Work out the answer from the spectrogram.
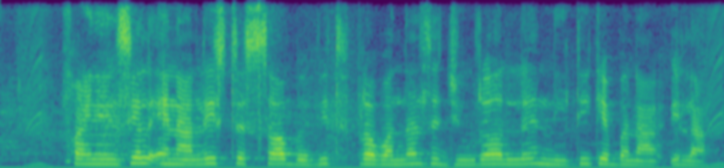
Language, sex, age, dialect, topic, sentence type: Bhojpuri, female, 18-24, Southern / Standard, banking, statement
